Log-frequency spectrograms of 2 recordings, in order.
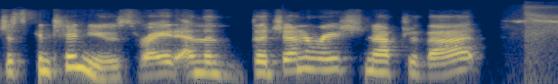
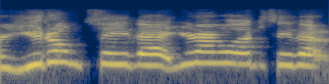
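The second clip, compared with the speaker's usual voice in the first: put-on high, bossy, yelling five-year-old kid voice; 8 semitones higher than usual. Retelling how the son scolds his younger sister: imitating a child yelling. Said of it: "he'll be yelling at her".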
